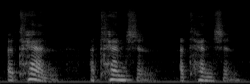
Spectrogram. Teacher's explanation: Now, at the beginning of A-T, we don't pronounce that T at the end of the first syllable. We only stress the T at the beginning of the second syllable, which is 10, just like the number 10.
